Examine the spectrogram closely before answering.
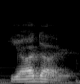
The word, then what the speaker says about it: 여덟: 8 se dit 여덟, 여덟. Attention, le petit pi-up ici ne se prononce pas.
